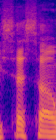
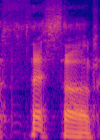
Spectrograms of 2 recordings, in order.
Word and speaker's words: Cesar: for mispronouncing your name it's actually Cesar with a a hard s and not a thar with with a soft C there so I apologize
